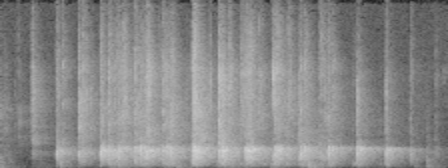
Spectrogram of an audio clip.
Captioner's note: audience applauding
